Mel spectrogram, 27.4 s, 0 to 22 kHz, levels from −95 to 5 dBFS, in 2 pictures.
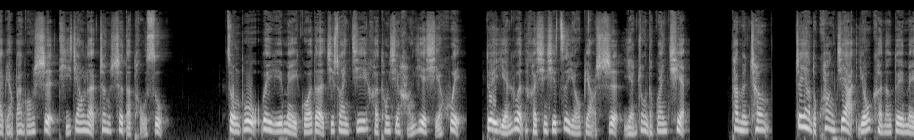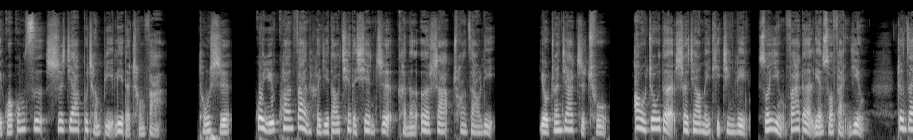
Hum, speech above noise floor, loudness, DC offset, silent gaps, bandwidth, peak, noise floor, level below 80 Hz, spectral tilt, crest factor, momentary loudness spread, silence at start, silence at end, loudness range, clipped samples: none; 53 dB; -20 LUFS; under 0.1%; 7.00-7.23 s, 10.35-10.91 s, 11.59-11.92 s, 16.22-16.67 s, 17.19-17.53 s, 21.13-21.80 s, 22.86-23.20 s, 24.98-25.08 s; 17 kHz; -4 dBFS; -73 dBFS; -46 dBFS; -4 dB/octave; 16 dB; 7 LU; 0 s; 0 s; 3 LU; under 0.1%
